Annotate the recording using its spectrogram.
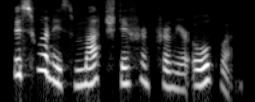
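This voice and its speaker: A woman performs in a put-on character voice. She keeps a moderate pace. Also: medium pitch for a woman. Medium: read story.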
